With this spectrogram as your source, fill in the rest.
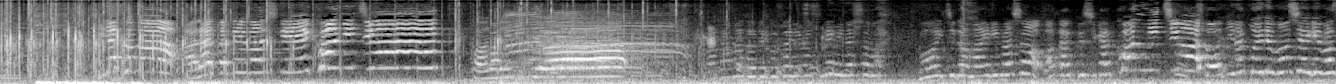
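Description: A young woman speaks loudly outdoors.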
